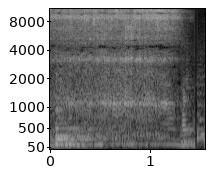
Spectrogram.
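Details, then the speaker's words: Loud snoring with mouth breathing, described as classic nasal collapse: a single loud, rough rattling breath over faint background music. "this right here, classic nasal collapse. Loud snoring, mouth breathing, barely getting any oxygen."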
